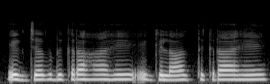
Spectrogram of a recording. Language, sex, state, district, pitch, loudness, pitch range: Hindi, female, Madhya Pradesh, Bhopal, 225 Hz, -14 LUFS, 220-230 Hz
